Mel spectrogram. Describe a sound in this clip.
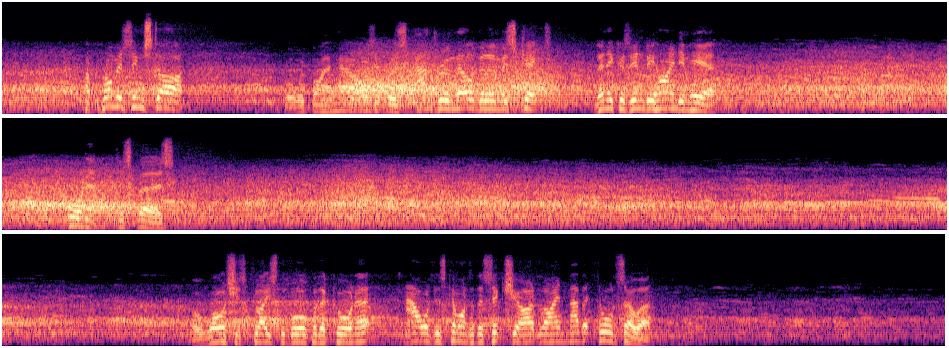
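A large crowd roars and murmurs outdoors.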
